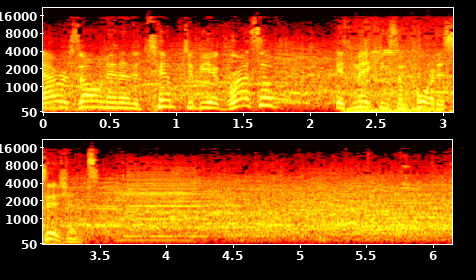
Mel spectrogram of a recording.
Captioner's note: buzzer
